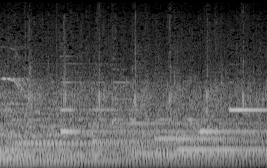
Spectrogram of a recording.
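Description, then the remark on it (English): A church audience gives the pastor and church family a steady, dense, continuous round of applause, with sustained musical tones, such as an organ or keyboard, held underneath the clapping throughout. “I think this church ought to give this pastor and this church family a great round of applause.”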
